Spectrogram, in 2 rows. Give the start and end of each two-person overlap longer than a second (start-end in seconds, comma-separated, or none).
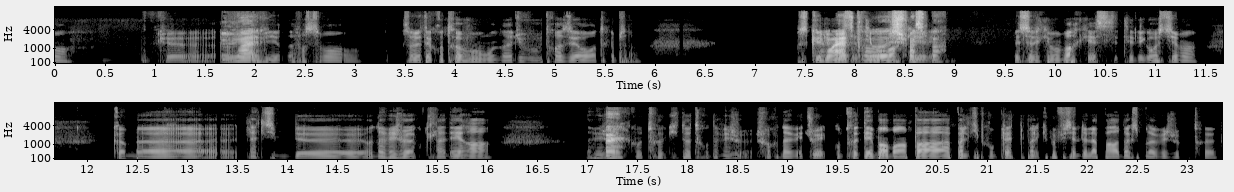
7.6-8.8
